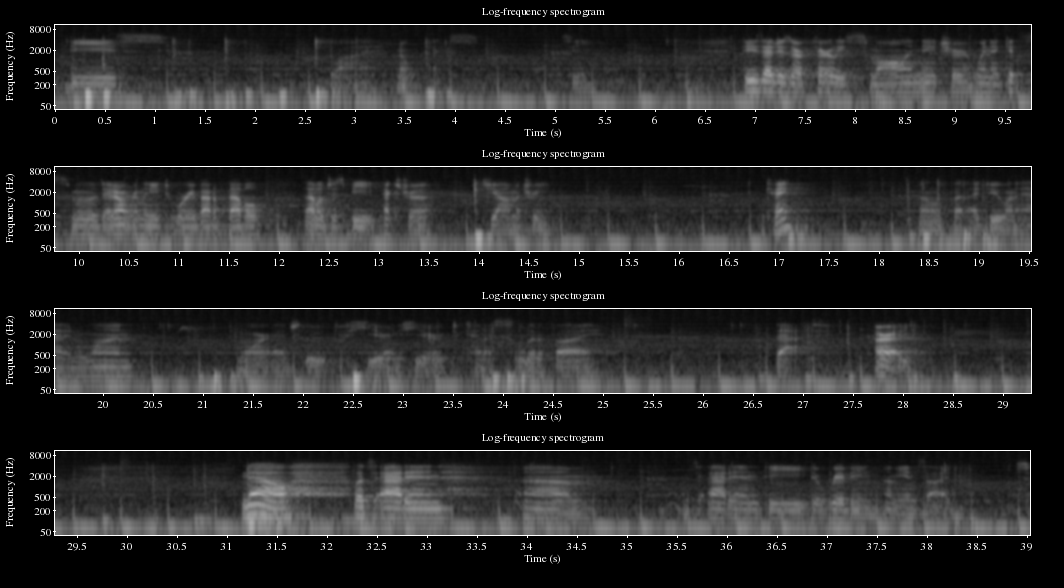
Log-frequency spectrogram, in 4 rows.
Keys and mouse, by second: 0.4 s, 4.2-5.7 middle drag, 5.8-8.4 middle drag, 9.0 middle click, 12.9 middle click, 13.2 Tab, 16.2 Tab, 18.0 ctrl+r, 20.3 ctrl+r, 22.2 middle click, 23.2 ctrl+r, 25.6 click, 30.4 Tab, 36.2-37.4 middle drag, 37.4 a, 38.9 shift+a.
